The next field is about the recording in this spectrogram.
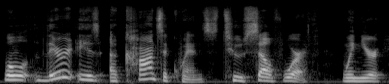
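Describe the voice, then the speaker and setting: Earnest man with a lively, swooping voice. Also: a little high. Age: 30s. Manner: earnest, halting, many fillers and restarts. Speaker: podcast co-host. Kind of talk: casual motivational podcast chat.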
